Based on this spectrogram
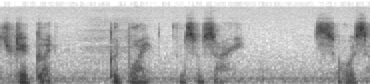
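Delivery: hushed, very soft, breathy whisper, barely audible. Comforting someone during a big bear hug, in character: whispering. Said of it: "just whispering".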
